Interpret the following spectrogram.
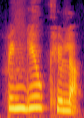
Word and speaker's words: pinguecula: start off with this Pingu cooler right how do they pronounce this listen to the pronunciation Pingu Killa okay so basically in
